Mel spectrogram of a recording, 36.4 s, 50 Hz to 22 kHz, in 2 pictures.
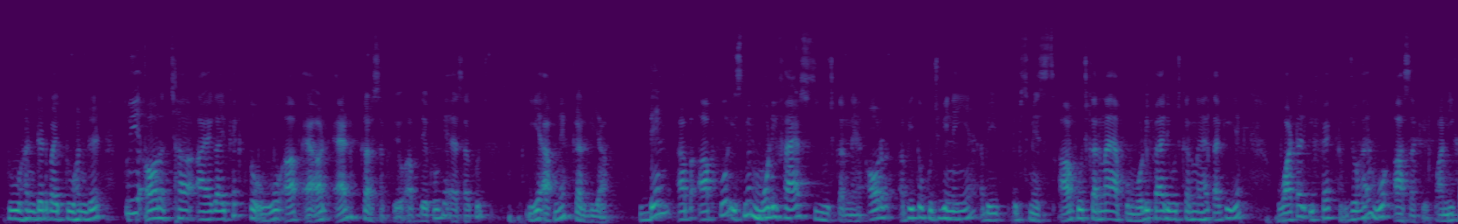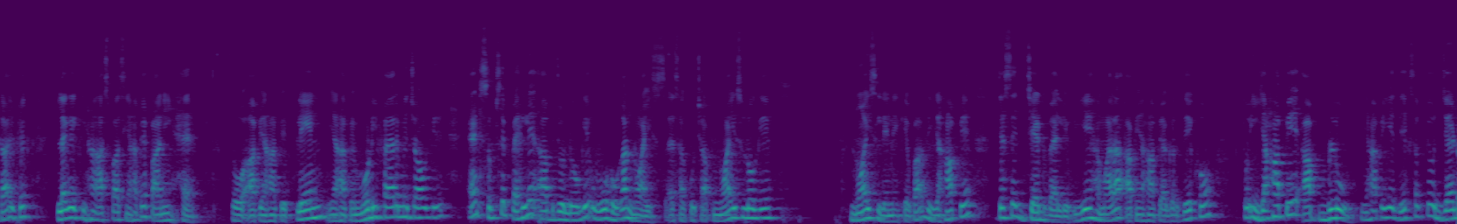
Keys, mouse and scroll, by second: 0.9 click, 3.2 z, 3.5-4.2 alt+middle click, 4.6 click, 4.8 scroll up 1, 5.2-5.8 alt+middle click, 6.1 click, 6.3 z, 6.6-7.1 alt+middle click, 7.3-7.7 scroll up 1, 9.6 z, 10.5 click, 11.4 z, 11.7-12.3 alt+middle click, 12.2-12.6 scroll up 1, 12.9-13.5 alt+middle drag, 15.8 z, 16.0-16.7 alt+middle click, 16.9 scroll up 1, 17.1-17.8 middle click, 17.9-19.4 alt+middle drag, 20.9 click, 24.9 n, 26.6 click, 28.6 scroll up 1, 28.8-29.4 alt+middle drag, 32.0 scroll up 1, 32.4-33.9 alt+middle drag.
